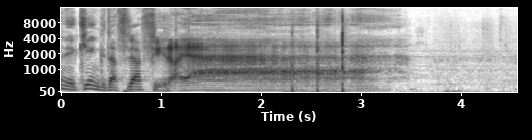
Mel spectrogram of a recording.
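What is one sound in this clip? A young man lets out a long, drawn-out cry.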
